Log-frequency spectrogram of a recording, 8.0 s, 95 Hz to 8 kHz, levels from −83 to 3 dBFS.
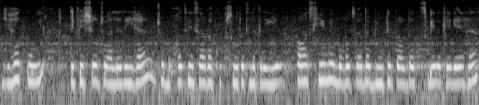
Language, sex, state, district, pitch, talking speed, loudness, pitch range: Hindi, female, Rajasthan, Bikaner, 245 Hz, 180 wpm, -13 LUFS, 240-255 Hz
